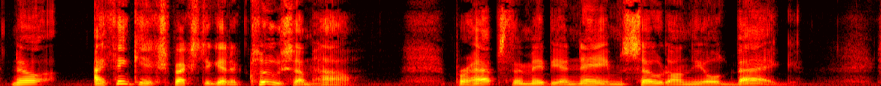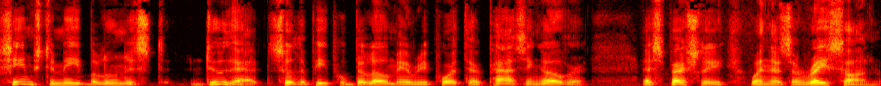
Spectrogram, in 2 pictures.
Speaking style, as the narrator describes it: remarked calmly

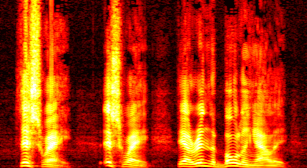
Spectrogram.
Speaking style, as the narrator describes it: cried the stranger

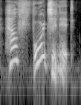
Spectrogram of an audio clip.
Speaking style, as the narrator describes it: cried John Doolittle

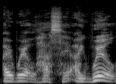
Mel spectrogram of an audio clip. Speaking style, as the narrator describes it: exclaimed the boy, choked by the great sobs that at length came to his relief

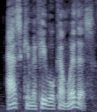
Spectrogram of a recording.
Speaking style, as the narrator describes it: whispered the hermit

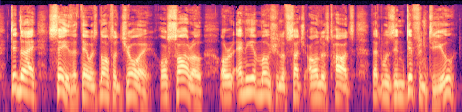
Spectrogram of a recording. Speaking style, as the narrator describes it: cried I

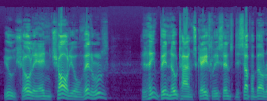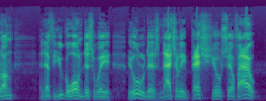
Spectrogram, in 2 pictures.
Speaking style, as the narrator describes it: Uncle Remus exclaimed

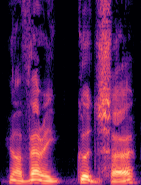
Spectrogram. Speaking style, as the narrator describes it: I murmured, anticipating a concession

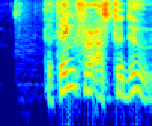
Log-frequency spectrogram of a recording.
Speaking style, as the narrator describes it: said Grant, in a low voice to Fred

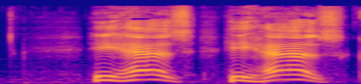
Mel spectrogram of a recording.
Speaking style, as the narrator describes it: cried Marianne

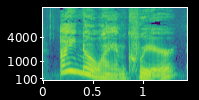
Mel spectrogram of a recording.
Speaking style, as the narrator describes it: admitted Sarah cheerfully

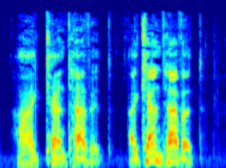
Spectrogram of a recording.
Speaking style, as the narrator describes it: he repeated irritably

